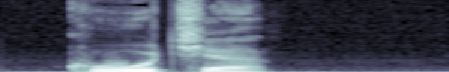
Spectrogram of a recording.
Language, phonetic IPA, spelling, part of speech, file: Polish, [ˈkwut͡ɕɛ], kłucie, noun, Pl-kłucie.ogg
